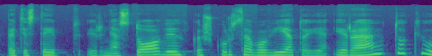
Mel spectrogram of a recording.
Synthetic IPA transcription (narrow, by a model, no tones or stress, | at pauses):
b̥ʲɛt̪jɪst̪ɐɪpɪɾnʲɛst̪oːʋʲɪkɐʃkʊrsɑːʋoːʋʲiɛt̪oːjɛʔiɾɐt̪oːkʲuː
